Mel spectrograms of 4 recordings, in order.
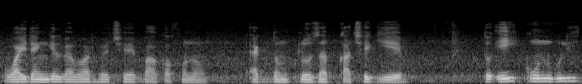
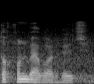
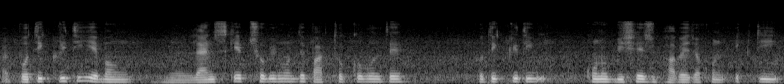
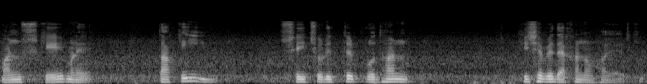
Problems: constant background noise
